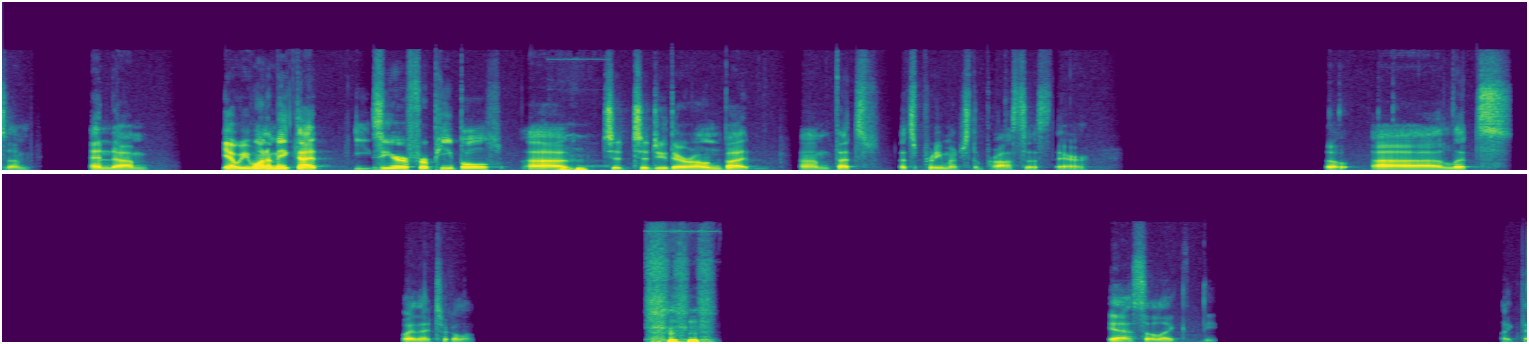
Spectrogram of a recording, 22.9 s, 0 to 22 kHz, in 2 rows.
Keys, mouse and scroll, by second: 7.3 right click, 9.8 click, 20.9 right click, 21.6 click.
